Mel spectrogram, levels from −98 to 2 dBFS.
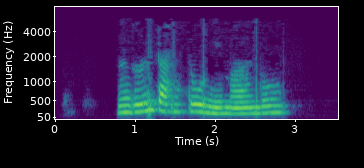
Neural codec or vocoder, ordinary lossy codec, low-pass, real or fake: codec, 16 kHz, 8 kbps, FreqCodec, smaller model; MP3, 24 kbps; 7.2 kHz; fake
